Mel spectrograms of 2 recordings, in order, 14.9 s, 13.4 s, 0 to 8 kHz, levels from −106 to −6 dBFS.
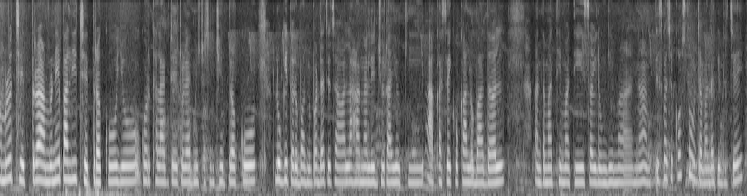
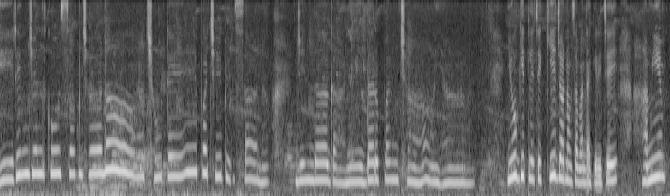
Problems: background sounds at intervals, background conversations at intervals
